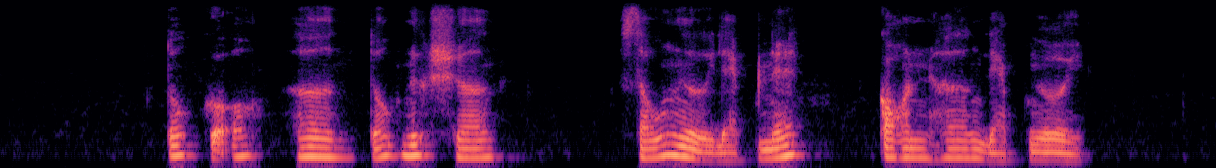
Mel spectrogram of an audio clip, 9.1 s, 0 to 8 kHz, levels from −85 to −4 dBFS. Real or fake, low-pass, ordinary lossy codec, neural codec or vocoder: real; 7.2 kHz; Opus, 32 kbps; none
